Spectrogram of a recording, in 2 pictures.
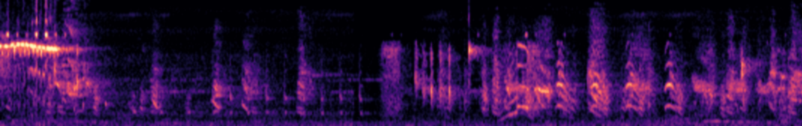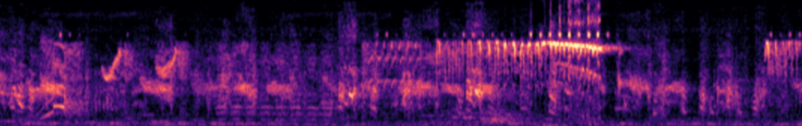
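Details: Long run of wild cucak keling chatter: crackling, clicking squawks repeated about four times a second, with shrill whistles at the start and near the end.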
